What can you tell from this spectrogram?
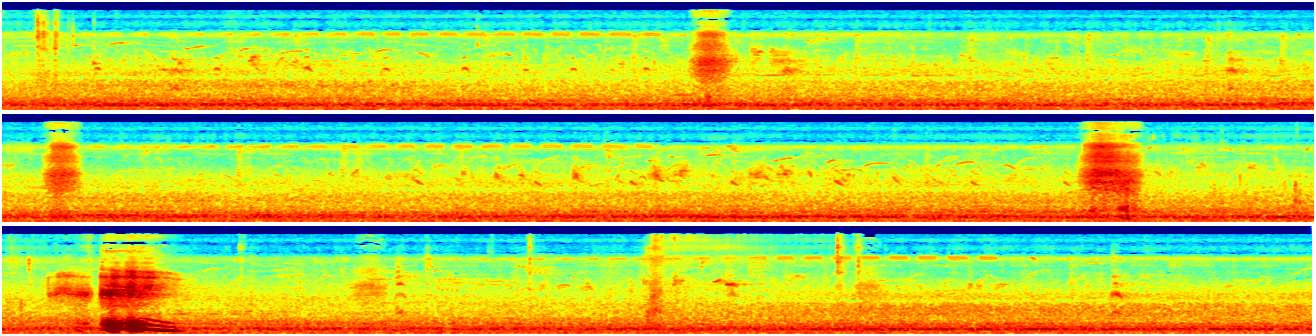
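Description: Outdoor marsh ambience: a steady low hum with many faint scattered chirps and a few sharp clicks. About twenty seconds in comes one short, loud call that falls in pitch, the loudest sound.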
